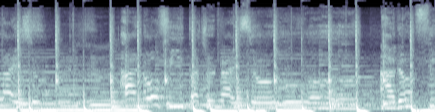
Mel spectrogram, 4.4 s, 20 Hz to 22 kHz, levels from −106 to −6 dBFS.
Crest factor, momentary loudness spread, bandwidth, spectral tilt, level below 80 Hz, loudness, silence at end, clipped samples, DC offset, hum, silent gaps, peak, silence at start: 8 dB; 4 LU; over 20 kHz; -6 dB/octave; -12 dBFS; -9 LUFS; 0 s; under 0.1%; under 0.1%; none; none; 0 dBFS; 0 s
